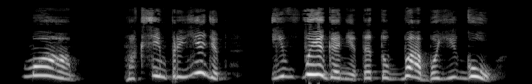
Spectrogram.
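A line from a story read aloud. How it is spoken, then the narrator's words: Sudden shout, daughter. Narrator (Russian): Вдруг выкрикнула дочь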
